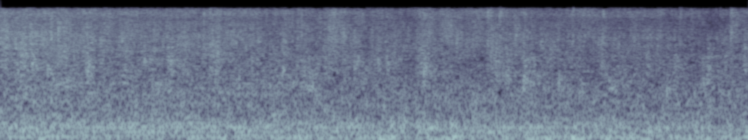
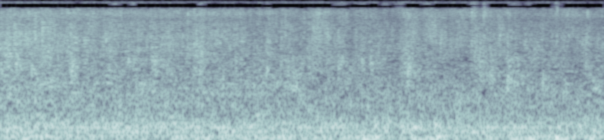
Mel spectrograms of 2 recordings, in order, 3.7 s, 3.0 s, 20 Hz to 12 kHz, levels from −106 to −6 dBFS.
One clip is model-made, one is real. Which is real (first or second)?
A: second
